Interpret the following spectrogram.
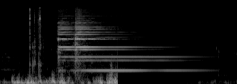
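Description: A click sound effect followed by a bright bell chime from a subscribe-button and notification-bell animation; the chime rings out and slowly fades. Under the first second, wind rumbles on the microphone and then cuts off abruptly.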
